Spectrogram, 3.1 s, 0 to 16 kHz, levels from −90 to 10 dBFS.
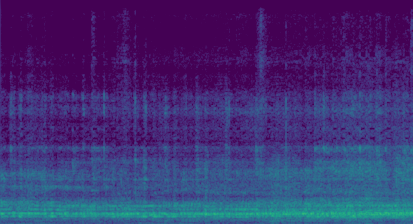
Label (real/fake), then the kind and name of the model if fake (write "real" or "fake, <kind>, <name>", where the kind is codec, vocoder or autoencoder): fake, codec, SNAC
